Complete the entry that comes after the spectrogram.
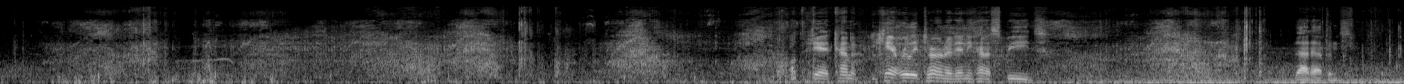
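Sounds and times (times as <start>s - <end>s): electric motor and gears whirring: 0.0s - 14.0s
tyre noise on asphalt: 0.0s - 14.0s.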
